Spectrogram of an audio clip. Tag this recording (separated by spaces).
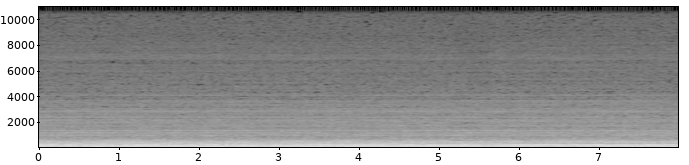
black buzz drone electrical h2 hum light noise zoom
